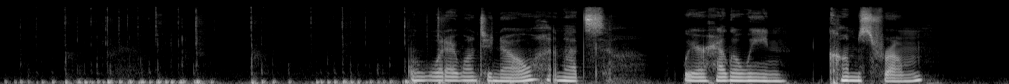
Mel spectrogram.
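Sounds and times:
typing on a computer keyboard: 0.0s - 4.9s
speech: 4.1s - 6.2s, 6.8s - 9.3s.

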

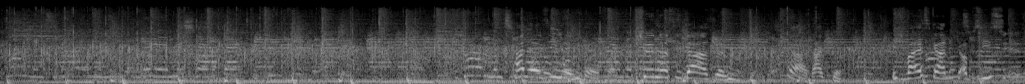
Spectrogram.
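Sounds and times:
studio audience applause: 0.0s - 9.5s
speech: 5.2s - 10.2s.

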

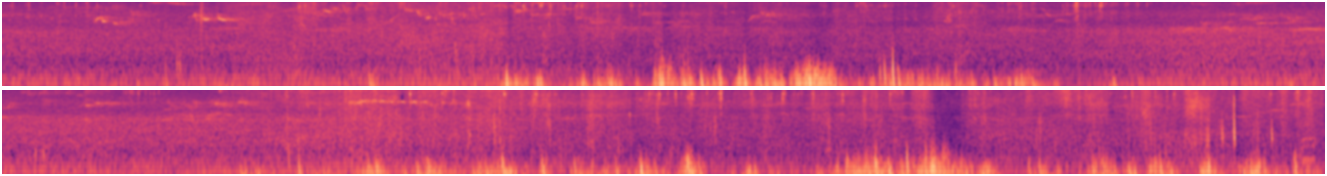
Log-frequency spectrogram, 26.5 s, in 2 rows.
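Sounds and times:
birds chirping in the woods: 0.0s - 26.4s
footsteps crunching on a walk in the woods with a dog: 1.6s - 11.5s, 15.5s - 26.4s.

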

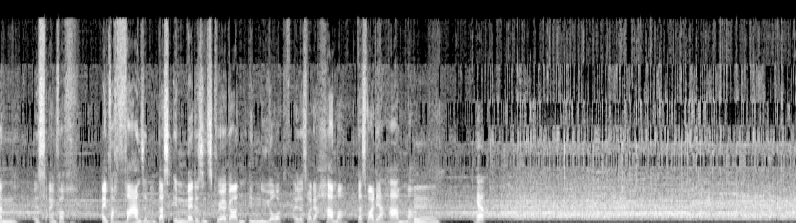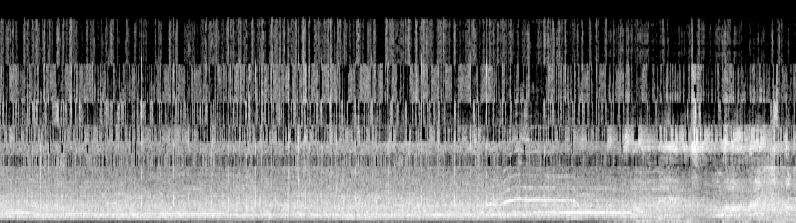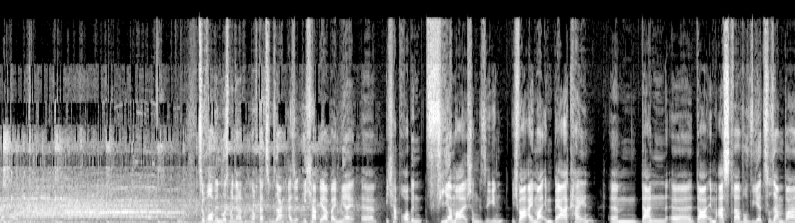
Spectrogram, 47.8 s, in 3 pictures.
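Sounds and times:
speech: 0.0s - 8.9s, 9.5s - 9.8s, 35.9s - 47.7s
live concert crowd cheering: 0.0s - 39.6s.

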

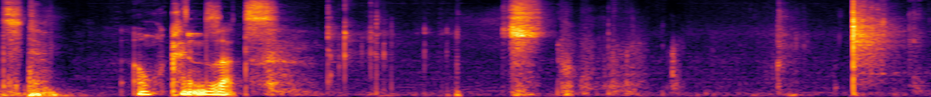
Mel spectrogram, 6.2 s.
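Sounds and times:
speech: 0.9s - 2.0s
fizzy drink bottle opening hiss: 3.3s - 3.7s.

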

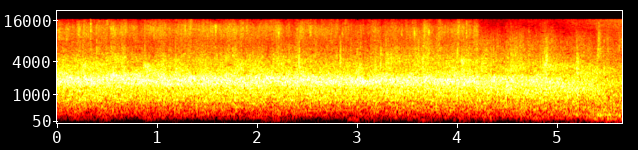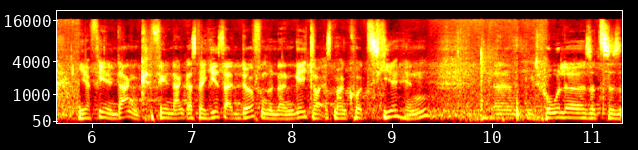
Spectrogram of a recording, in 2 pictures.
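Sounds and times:
audience applause: 0.0s - 5.9s
speech: 5.9s - 11.2s.

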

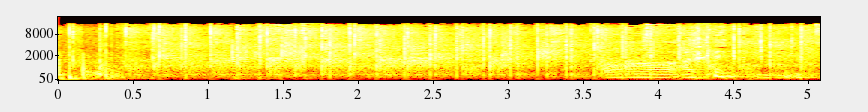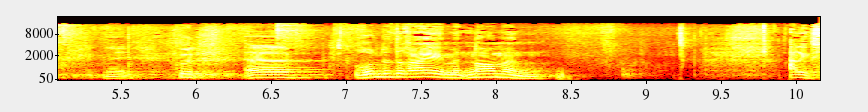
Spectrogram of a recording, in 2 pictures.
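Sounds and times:
applause: 0.0s - 5.3s
laughter: 3.6s - 6.3s
speech: 4.4s - 4.8s, 5.4s - 8.6s.

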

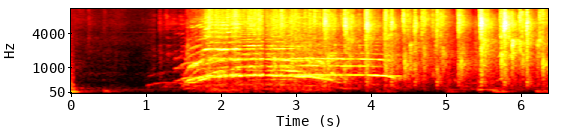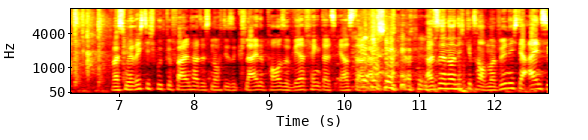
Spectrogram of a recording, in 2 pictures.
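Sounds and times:
small group cheering yay: 1.0s - 4.8s
people clapping: 1.6s - 7.2s
speech: 6.9s - 12.7s
laughter: 9.3s - 11.5s.

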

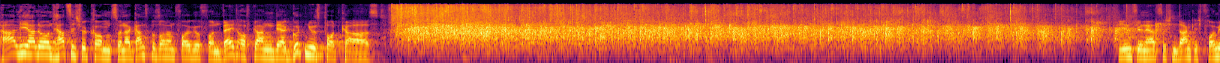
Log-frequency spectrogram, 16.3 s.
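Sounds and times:
speech: 0.2s - 5.2s, 14.9s - 16.2s
live theater audience applause: 5.2s - 15.7s.

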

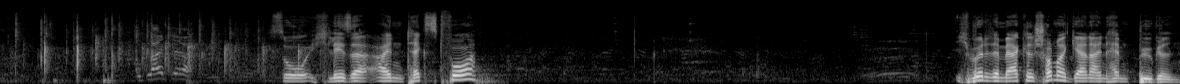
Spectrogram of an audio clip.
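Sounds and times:
audience applause: 0.0s - 3.5s
speech: 1.5s - 4.9s, 9.6s - 11.7s.

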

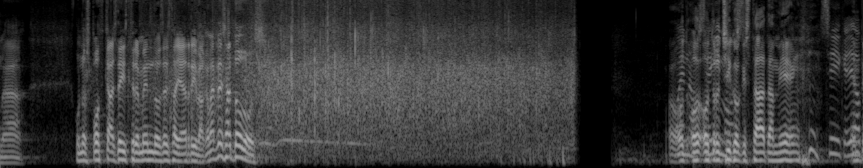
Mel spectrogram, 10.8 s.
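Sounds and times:
speech: 0.0s - 3.6s, 8.4s - 10.7s
audience applause: 1.4s - 7.3s.

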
